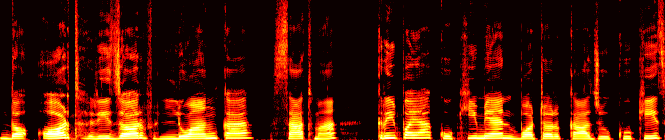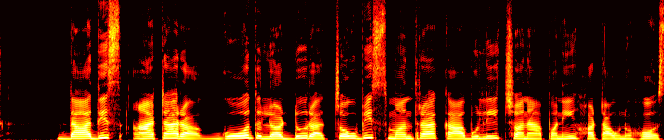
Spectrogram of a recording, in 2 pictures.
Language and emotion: Nepali, neutral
